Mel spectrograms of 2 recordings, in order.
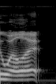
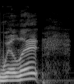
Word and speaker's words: Willett: Which, I went to school with a girl with her last name Willett. So, like, I've had to work really hard to say his name Willett, because all weekend I was saying Willett.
